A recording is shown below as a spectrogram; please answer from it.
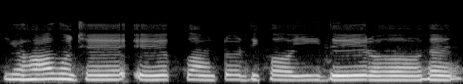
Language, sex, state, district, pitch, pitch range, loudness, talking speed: Hindi, female, Madhya Pradesh, Katni, 215 Hz, 205-225 Hz, -12 LUFS, 105 wpm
